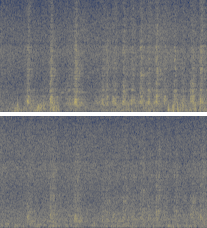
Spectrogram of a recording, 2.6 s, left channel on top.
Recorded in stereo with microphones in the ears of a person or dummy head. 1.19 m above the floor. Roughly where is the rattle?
Left.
